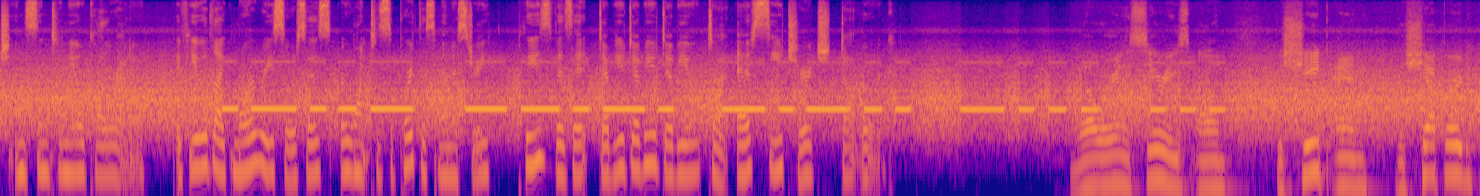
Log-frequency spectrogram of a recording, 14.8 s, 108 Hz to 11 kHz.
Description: Morse code (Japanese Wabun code), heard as a keyed tone, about 8 wpm, 840 Hz, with radio static and a narrow filter. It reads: ヰシキハラ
